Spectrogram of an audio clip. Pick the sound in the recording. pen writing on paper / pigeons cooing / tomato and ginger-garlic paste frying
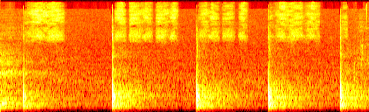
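pen writing on paper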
